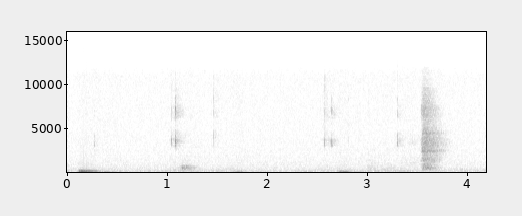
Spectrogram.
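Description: A thin metal needle scores and scratches lines into a small solid bar of orange-and-white striped soap held in one hand with long painted nails. Six quiet, separate contacts are heard: soft low thumps and short bright clicks, ending with a brighter, longer scraping scratch.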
